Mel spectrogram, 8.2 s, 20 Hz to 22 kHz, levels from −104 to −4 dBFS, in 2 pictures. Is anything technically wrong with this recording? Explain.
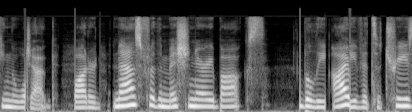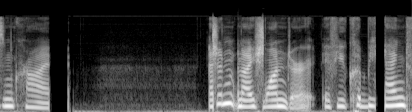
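Yes. The speech has two kinds of fault.

Chunks out of order occur at 0.25 to 1.0 s, 3.0 to 3.5 s and 6.25 to 6.75 s. A 250 ms block arrives late and plays after the blocks that should follow it. In the first case it is two blocks late, in the others one. Nothing is missing. The speech jumbles briefly.

Digital broadcast dropouts occur at 1.10 to 1.13 s, 4.61 to 4.85 s and 7.87 to 7.98 s. The receiver loses valid frames and mutes, fading out over about 3 ms. The gaps are 24 ms, 216 ms scattered over 240 ms with one 192 ms hole, and 96 ms. That audio is lost.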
